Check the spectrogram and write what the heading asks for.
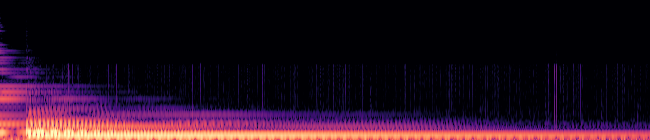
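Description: Slow plucked guitar music: a low note struck just after the start rings on and slowly fades, over a steady low hum.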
